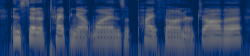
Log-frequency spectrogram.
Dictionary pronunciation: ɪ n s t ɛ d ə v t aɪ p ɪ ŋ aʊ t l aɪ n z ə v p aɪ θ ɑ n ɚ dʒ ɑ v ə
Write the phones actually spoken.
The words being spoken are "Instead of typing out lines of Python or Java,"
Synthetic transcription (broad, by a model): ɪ n s t ɛ d ə v t aɪ p ɪ ŋ aʊ t l aɪ n z ə v p aɪ θ ɑ n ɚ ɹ ɑ v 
